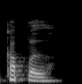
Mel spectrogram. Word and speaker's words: Kapil: I can't pronounce my own first name, but my father's side would pronounce the last name couple, but Kapil.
